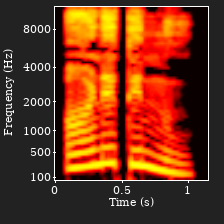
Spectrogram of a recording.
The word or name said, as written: ಆಣೆತಿನ್ನು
